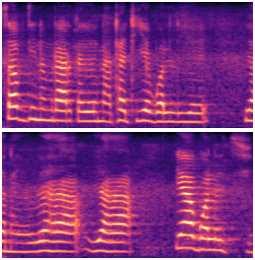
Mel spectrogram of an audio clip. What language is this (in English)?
Maithili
